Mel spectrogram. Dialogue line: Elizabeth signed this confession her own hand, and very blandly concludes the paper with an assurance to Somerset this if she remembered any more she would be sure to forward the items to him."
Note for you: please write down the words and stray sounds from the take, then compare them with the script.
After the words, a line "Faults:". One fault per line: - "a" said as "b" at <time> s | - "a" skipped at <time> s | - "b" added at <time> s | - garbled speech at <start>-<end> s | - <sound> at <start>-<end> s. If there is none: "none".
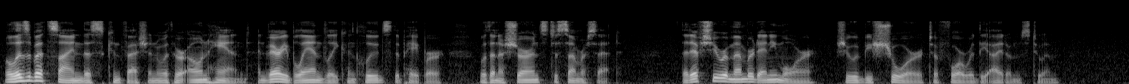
Elizabeth signed this confession with her own hand, and very blandly concludes the paper with an assurance to Somerset that if she remembered any more she would be sure to forward the items to him."
Faults:
- "with" added at 1.6 s
- "this" said as "that" at 6.8 s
